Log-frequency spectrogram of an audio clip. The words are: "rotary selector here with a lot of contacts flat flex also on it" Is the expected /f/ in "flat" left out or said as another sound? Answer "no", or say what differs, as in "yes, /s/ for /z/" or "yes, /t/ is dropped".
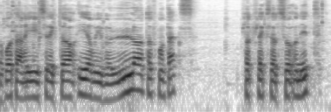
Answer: yes, /p/ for /f/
